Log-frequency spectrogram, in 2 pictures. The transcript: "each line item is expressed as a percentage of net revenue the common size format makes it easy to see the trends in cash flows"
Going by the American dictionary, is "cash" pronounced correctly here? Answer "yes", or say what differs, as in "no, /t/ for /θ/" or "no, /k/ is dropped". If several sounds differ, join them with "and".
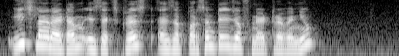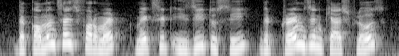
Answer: yes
